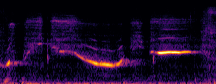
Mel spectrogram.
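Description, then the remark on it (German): A person whistles a wavering melody, sliding down in pitch and then holding a steadier, louder high note near the end, heard alone. “Dann dann schweben sie und müssen haushalten mit der Stickluft, verlieren den Boden unter den Füßen, fühlen Schwindel und pfeifen.”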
